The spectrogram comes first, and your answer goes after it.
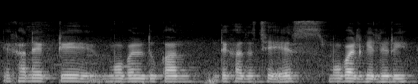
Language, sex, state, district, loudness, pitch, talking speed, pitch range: Bengali, male, Tripura, Unakoti, -21 LUFS, 135 Hz, 145 wpm, 135-140 Hz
